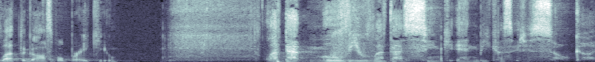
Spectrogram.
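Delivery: soft whisper through tears. Speaking about the gospel to an audience, in a tearful whisper. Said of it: "I'm whispering because my voice is going to fluctuate because I'm crying".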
